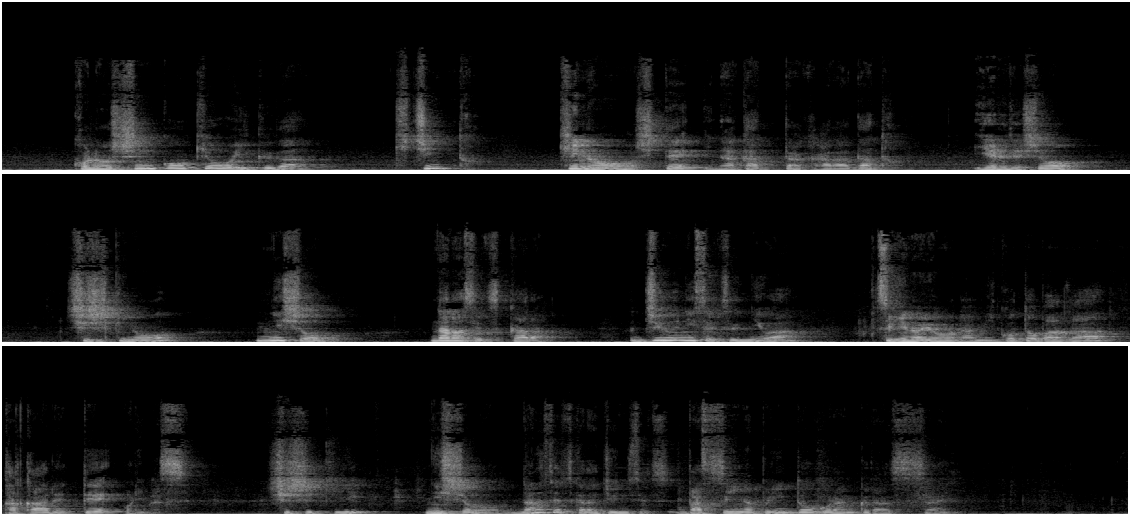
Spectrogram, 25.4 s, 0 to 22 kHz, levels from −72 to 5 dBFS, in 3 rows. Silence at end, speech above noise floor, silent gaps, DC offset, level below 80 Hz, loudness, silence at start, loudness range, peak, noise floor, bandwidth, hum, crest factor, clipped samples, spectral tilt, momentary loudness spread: 0.45 s; 29 dB; none; under 0.1%; -50 dBFS; -22 LUFS; 0 s; 5 LU; -4 dBFS; -51 dBFS; 15.5 kHz; none; 20 dB; under 0.1%; -5.5 dB/octave; 16 LU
